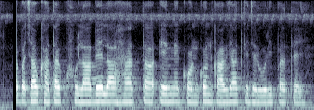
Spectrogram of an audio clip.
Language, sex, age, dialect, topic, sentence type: Magahi, male, 25-30, Western, banking, question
